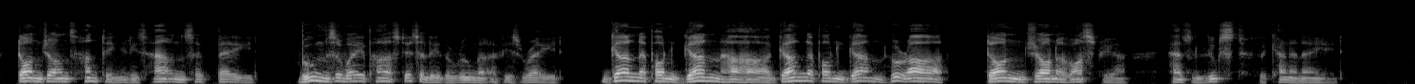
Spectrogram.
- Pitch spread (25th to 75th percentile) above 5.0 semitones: Yes, wide, 5.5 semitones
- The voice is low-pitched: Yes, low, 125 Hz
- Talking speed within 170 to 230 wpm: No, average, 155 wpm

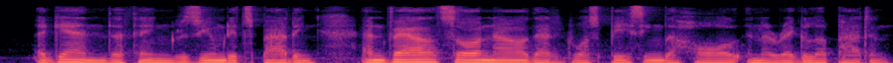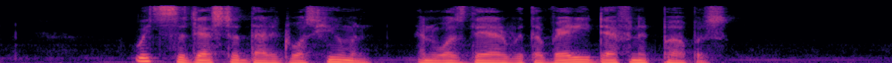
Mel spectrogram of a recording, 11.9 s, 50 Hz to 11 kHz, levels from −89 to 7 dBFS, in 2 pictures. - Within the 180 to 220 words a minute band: No, average, 170 wpm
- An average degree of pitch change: No, narrow, 1.9 semitones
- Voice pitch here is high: No, low, 100 Hz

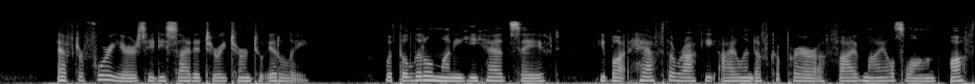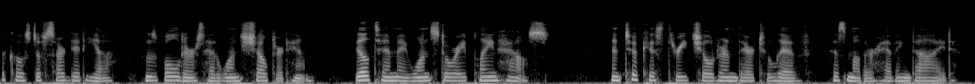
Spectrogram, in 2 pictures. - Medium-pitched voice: Yes, medium, 165 Hz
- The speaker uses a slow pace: No, average, 175 wpm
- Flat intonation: Yes, narrow, 2.1 semitones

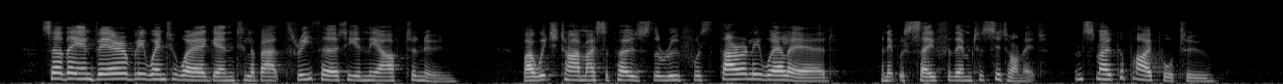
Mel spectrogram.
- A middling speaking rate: Yes, average, 180 wpm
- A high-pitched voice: Yes, high, 200 Hz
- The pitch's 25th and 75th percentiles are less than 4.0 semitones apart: No, average, 4.3 semitones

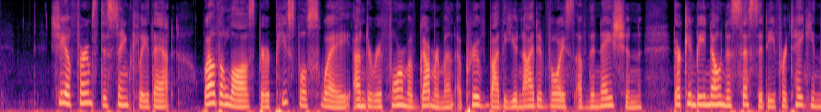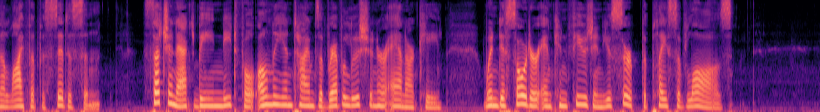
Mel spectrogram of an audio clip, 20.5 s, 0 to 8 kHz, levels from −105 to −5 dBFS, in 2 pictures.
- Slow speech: No, average, 170 wpm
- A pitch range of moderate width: Yes, average, 4.1 semitones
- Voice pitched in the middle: Yes, medium, 180 Hz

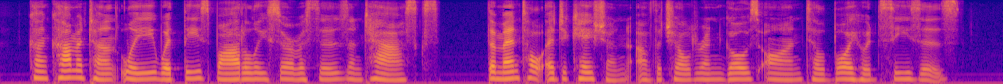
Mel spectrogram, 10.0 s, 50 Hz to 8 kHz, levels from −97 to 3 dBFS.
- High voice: No, medium, 170 Hz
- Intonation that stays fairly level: Yes, narrow, 1.8 semitones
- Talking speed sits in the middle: No, slow, 110 wpm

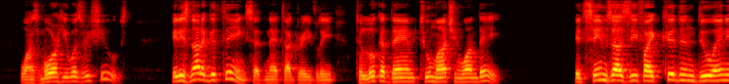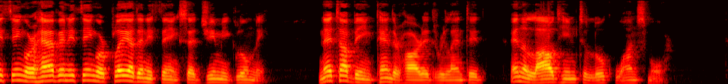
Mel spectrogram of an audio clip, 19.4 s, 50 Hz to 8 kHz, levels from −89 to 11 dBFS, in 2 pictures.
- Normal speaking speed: Yes, average, 165 wpm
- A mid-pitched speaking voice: Yes, medium, 145 Hz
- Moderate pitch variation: No, wide, 8.5 semitones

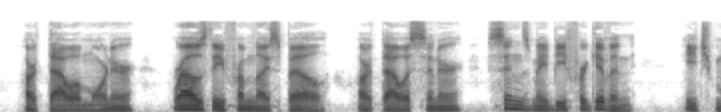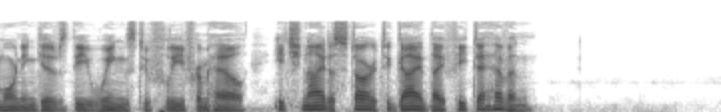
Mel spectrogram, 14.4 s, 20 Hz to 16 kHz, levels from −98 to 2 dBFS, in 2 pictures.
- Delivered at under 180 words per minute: Yes, average, 150 wpm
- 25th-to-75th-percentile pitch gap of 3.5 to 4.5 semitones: No, average, 2.8 semitones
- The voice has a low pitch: Yes, very low, 95 Hz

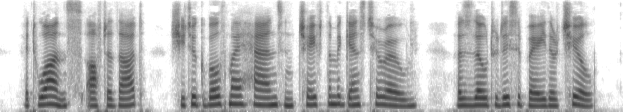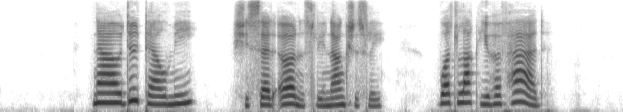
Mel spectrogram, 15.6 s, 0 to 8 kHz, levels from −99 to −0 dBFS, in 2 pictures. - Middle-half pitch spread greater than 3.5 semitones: No, average, 3.0 semitones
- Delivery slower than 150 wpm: Yes, average, 140 wpm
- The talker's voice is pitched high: Yes, high, 205 Hz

